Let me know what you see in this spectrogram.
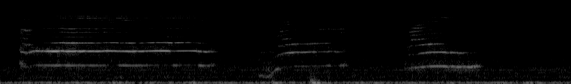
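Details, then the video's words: Rescued shelter kittens from Purrfect Pals, found abandoned in a roadside box, meowing in a chorus one morning before breakfast indoors: three clear, drawn-out, slightly falling meows, the first longest, with soft background hum. "Reindeer Kittens - Morning 1-4"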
